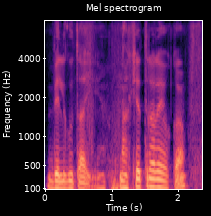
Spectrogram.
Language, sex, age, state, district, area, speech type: Telugu, male, 18-30, Telangana, Sangareddy, urban, spontaneous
